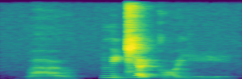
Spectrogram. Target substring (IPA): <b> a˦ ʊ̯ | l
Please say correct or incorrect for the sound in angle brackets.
correct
